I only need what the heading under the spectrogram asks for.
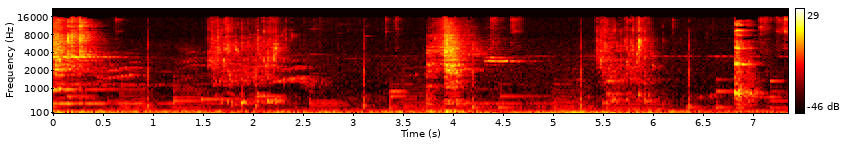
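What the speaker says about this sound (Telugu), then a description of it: "గ్లాసున్నర వాటర్ వేస్తున్నాను." About a glass and a half of water poured into dal with turmeric in a pot, a close, continuous splashing pour with occasional clinks of a vessel against the pot.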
